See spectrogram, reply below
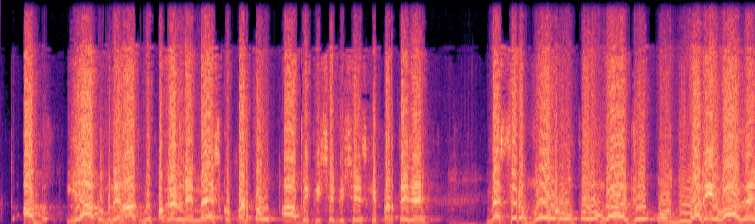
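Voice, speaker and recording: A man giving a classroom lecture as a religious teacher, explaining patiently and often checking in with his listeners. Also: sits high. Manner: mixes English words into his speech.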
